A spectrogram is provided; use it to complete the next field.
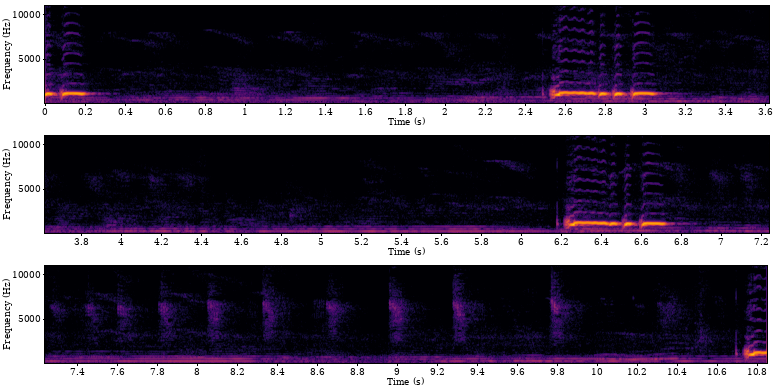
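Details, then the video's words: Zebra dove song played as a master recording to prompt other birds to call: short bursts of quick cooing notes repeated about every three to four seconds over a steady low background hum. "Masteran Perkutut Lokal Gacor Iramanya Mengundang Lawan Bunyi"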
